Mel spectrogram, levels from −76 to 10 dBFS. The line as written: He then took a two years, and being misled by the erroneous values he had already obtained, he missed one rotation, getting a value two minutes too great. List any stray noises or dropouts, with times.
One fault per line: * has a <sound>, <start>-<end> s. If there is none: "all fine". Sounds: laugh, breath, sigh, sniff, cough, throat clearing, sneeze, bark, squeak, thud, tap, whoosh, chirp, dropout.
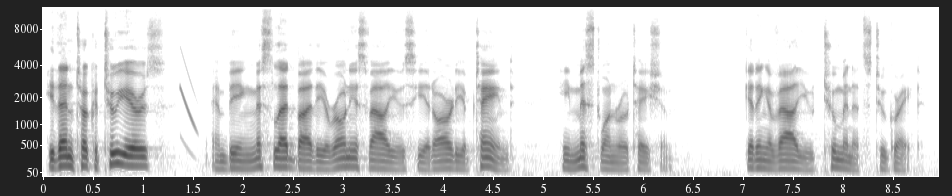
* has a chirp, 1.4-1.6 s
